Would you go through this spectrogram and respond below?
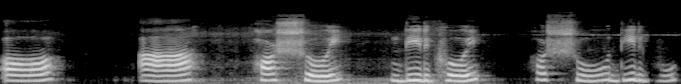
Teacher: বা যে স্বরধ্বনিগুলিকে আমরা কি বলবো, এই যেমন ধরো অ, আ, হস্যই, দীর্ঘ, এগুলোর সময় দেখো উচ্চারণ করো মৌখিক স্বরধ্বনি অ, আ, হস্যই, দীর্ঘই, হস্যু, দীর্ঘ, মুখ দিয়ে যখন আমি উচ্চারণ করছি তখন বাতাসটা সম্পূর্ণভাবে মুখ দিয়েই বেরোচ্ছে, কোনো রকম নাকের সাহায্য নিচ্ছে না বা নাক দিয়ে কোনো বাতাস বেরোচ্ছে না। এটাকে আমরা বলি মৌখিক স্বরধ্বনি।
